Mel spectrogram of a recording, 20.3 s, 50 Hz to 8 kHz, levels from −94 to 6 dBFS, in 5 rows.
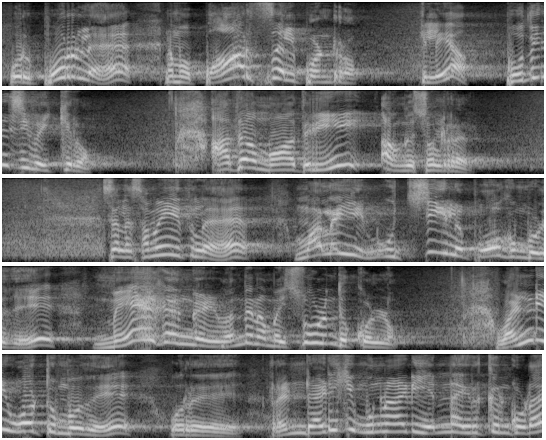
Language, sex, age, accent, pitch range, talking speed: Tamil, male, 50-69, native, 235-385 Hz, 90 wpm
